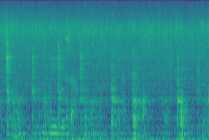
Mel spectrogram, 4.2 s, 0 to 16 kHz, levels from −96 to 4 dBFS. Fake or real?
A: fake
